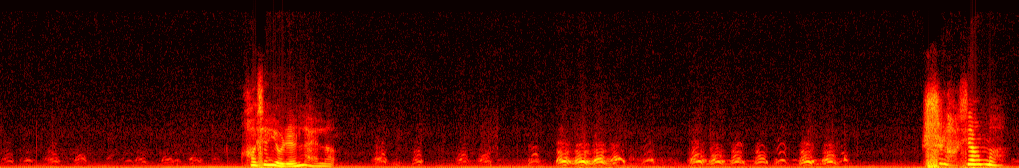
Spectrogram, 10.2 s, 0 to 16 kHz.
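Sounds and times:
dog barking: 0.0 - 2.2, 3.7 - 8.6
steady low hum: 0.0 - 10.1
speech: 2.5 - 3.5, 9.4 - 10.1.

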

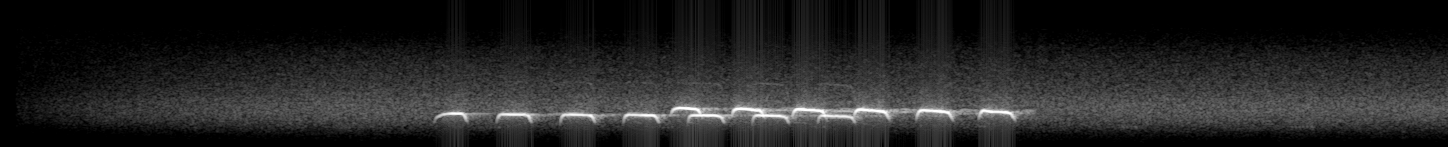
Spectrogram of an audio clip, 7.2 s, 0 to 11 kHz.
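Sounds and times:
white-shouldered fire-eye Pyriglena leucoptera whistled song: 2.2 - 5.2.

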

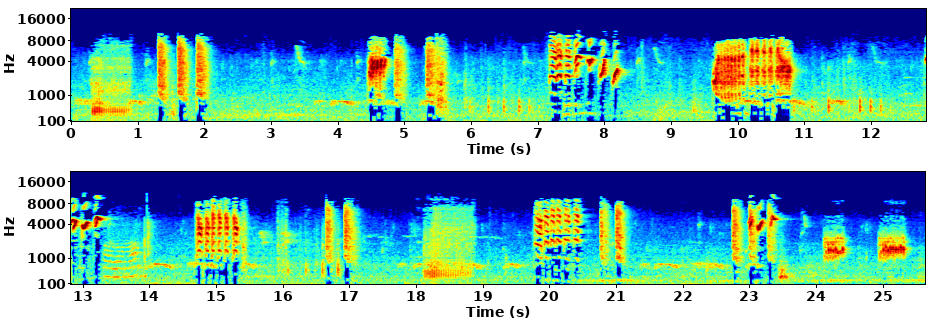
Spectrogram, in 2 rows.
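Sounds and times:
leafbird rattling chatter and trills: 0.2 - 2.2, 4.5 - 13.9, 14.7 - 17.2, 18.0 - 19.0, 19.8 - 21.3, 22.7 - 23.5.

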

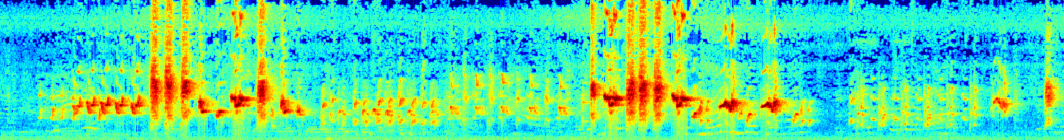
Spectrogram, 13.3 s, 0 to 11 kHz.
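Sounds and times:
sooty-headed bulbul singing: 0.5 - 10.2.

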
